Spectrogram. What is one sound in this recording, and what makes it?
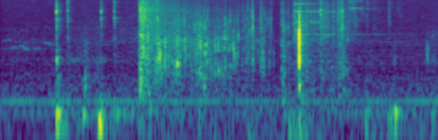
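A video game plays a brief rustling shuffle as items are rerolled.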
